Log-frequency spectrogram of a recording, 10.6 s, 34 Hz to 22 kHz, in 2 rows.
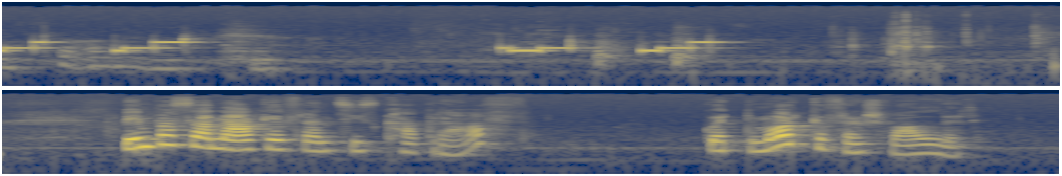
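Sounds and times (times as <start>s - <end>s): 
company consultation team telephone ringing with quick stepped electronic tones: 0.0s - 1.1s, 2.6s - 3.8s
speech: 6.0s - 8.0s, 8.9s - 10.3s.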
